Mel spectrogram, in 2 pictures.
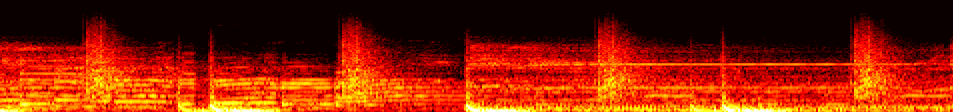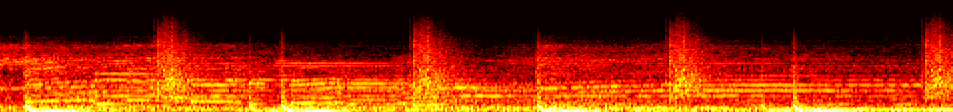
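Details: Plucked guitar music with strong rhythmic strums roughly every one and a half seconds and sustained ringing notes.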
